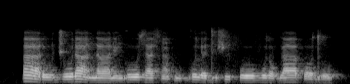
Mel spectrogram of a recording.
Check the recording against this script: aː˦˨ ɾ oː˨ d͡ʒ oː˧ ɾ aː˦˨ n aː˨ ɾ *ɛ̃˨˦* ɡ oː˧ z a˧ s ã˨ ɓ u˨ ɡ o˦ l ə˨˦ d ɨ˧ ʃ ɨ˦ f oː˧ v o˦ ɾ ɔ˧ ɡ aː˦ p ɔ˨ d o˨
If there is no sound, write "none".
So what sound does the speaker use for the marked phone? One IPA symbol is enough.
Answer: ɛ̃˨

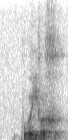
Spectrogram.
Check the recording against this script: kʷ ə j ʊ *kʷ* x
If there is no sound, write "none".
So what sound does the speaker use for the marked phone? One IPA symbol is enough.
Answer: none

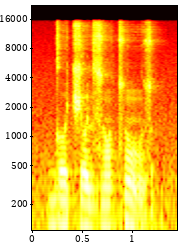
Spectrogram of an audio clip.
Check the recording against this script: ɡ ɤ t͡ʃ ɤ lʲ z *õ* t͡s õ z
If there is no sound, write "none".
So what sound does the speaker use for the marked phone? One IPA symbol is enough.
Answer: ɔ̃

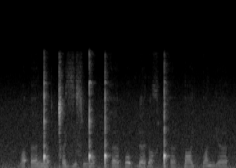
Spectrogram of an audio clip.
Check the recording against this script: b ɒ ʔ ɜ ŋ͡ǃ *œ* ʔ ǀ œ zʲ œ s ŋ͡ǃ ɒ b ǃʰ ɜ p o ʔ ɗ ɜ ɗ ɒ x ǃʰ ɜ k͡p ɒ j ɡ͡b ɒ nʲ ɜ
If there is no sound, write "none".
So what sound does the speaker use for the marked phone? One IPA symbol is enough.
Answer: œ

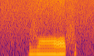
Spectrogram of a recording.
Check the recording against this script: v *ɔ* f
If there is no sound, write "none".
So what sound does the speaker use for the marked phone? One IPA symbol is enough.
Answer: ɔː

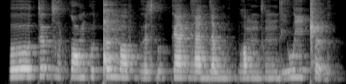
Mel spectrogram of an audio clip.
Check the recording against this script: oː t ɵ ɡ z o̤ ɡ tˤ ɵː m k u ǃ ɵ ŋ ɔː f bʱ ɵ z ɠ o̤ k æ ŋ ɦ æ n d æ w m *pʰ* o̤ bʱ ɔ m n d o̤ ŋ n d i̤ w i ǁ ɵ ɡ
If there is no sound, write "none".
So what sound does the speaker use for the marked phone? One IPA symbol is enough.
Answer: b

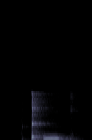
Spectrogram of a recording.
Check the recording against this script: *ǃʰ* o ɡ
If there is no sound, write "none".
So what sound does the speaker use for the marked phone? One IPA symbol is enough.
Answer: ǃʰ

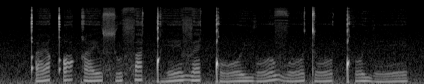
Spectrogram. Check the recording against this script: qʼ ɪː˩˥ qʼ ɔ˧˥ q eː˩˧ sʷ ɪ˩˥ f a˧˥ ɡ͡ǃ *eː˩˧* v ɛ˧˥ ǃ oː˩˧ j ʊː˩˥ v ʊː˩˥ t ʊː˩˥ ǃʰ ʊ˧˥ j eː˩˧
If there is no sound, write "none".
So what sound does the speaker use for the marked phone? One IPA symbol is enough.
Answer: eː˩˥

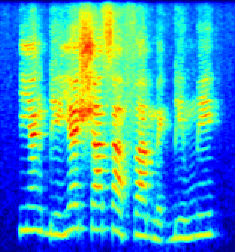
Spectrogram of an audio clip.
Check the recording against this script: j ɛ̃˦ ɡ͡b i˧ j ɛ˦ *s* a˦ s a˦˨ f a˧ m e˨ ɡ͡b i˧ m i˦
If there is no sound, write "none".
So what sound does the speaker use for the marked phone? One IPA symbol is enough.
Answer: ʃ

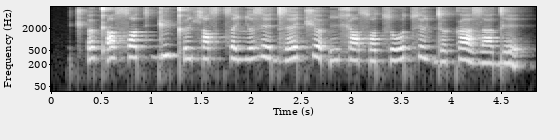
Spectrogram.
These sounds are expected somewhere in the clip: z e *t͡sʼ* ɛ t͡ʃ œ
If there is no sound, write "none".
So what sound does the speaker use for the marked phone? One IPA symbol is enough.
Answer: d͡z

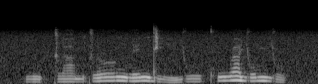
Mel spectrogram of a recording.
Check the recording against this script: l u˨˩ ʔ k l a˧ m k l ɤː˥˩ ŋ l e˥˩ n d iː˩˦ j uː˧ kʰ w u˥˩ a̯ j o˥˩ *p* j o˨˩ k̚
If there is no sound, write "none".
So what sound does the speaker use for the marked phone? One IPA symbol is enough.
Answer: m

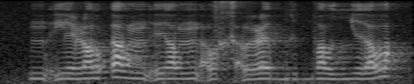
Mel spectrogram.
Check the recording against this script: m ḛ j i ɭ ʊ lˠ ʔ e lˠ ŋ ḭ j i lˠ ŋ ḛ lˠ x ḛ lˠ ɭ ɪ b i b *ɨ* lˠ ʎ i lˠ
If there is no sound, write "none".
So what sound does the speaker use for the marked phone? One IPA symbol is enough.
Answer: ɨ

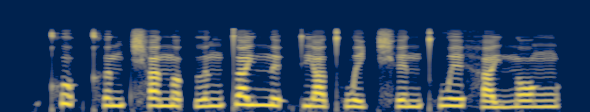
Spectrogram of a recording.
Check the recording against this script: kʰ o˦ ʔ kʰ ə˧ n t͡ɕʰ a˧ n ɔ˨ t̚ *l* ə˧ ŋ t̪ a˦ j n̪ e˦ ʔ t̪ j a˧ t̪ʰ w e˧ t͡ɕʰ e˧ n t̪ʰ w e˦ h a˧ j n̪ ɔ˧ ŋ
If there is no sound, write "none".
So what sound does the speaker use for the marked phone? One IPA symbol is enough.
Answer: l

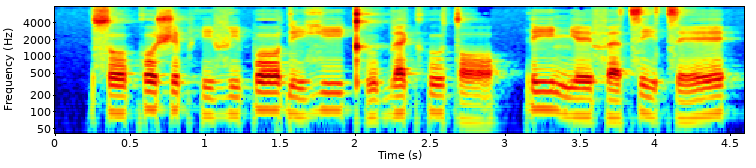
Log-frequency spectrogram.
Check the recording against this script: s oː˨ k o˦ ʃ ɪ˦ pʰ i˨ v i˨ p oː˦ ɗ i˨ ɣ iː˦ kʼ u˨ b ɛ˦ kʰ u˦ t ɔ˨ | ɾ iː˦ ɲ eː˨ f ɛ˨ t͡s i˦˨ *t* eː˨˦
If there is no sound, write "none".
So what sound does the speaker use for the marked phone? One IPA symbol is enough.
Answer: t͡s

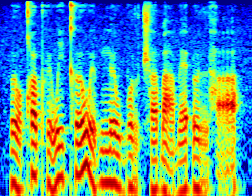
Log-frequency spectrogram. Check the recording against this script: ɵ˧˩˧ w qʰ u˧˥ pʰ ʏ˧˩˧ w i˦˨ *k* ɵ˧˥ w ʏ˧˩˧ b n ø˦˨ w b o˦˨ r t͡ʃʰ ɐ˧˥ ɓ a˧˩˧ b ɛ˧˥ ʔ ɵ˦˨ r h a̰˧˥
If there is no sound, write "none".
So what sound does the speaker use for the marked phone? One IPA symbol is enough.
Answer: kʰ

